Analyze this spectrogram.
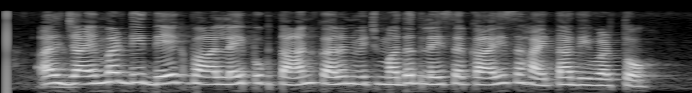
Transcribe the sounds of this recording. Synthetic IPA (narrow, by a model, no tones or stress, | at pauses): ɐld͡ʒaːɪməɾd̪iːd̪eːkʰbaːlːəiːpʊɡt̪aːnkəɾənʋɪt͡ʃməd̪əd̪ləiːsəɾkaːɾiːsəɦaːjt̪ad̪iːʋəɾt̪oː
